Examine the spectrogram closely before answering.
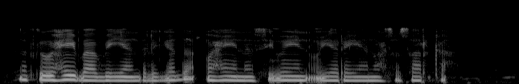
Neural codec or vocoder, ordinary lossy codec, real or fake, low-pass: none; none; real; 5.4 kHz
